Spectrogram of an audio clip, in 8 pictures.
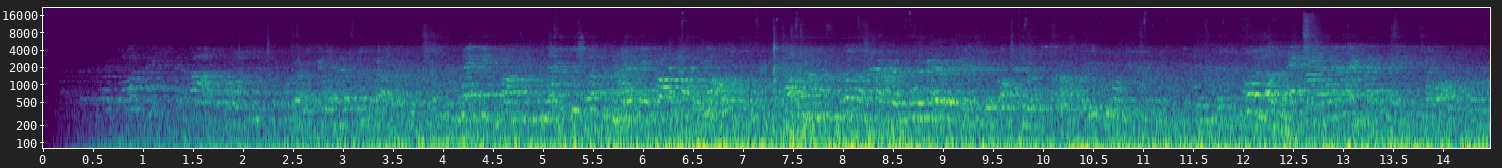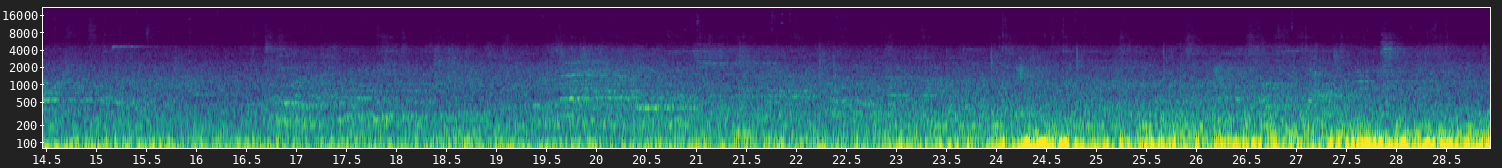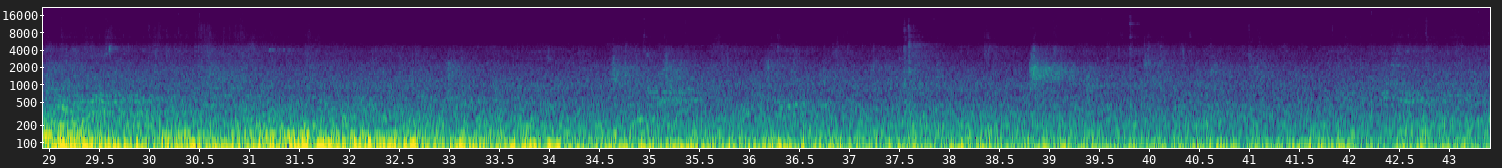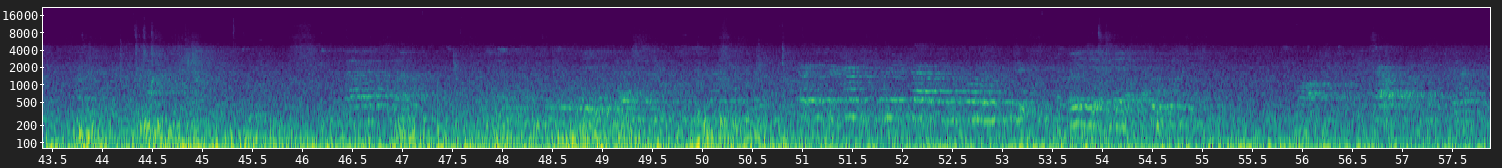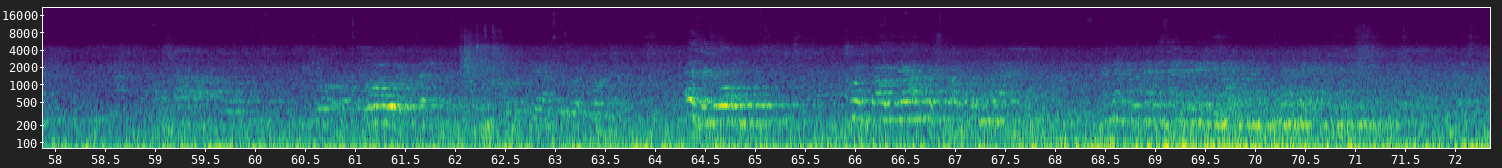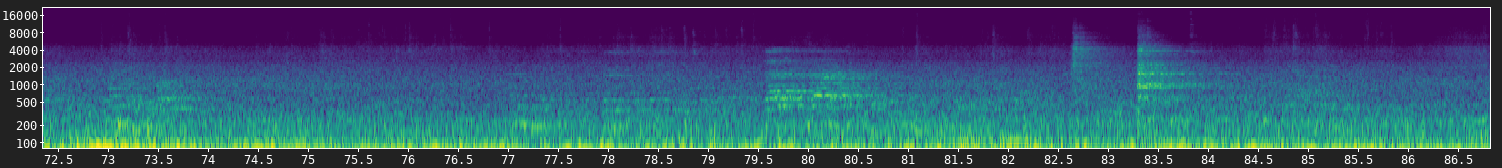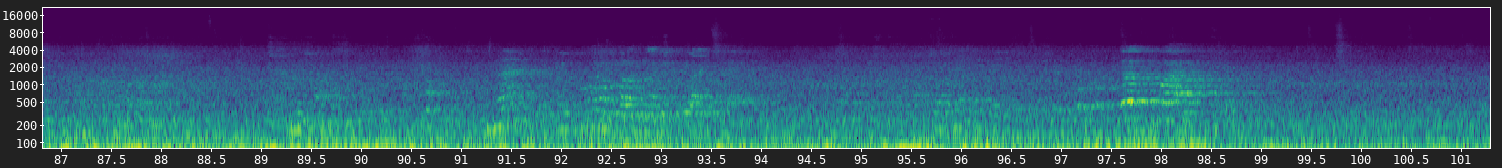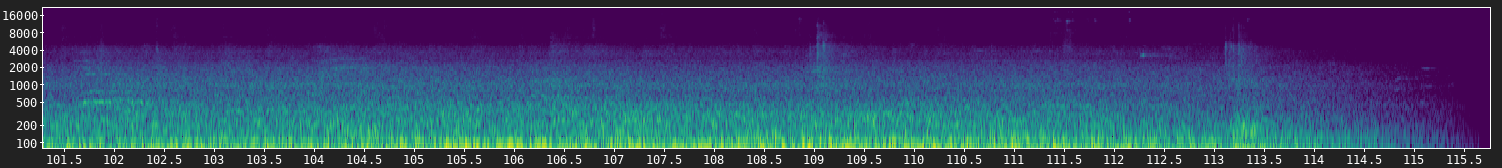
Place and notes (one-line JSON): {"title": "Margit híd, Budapest, Hungary - (156 BI) Metro at Margit hid", "date": "2017-06-14 14:56:00", "description": "Binaural recording on a metro platform at Margit hid.\nRecorded with Soundman OKM on Sony PCM D100", "latitude": "47.52", "longitude": "19.04", "altitude": "107", "timezone": "Europe/Budapest"}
